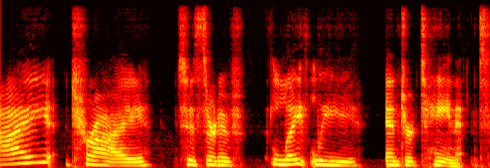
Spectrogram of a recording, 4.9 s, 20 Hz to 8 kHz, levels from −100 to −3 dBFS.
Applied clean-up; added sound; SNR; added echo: none; none; none; reverberation time 0.2 s.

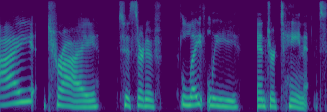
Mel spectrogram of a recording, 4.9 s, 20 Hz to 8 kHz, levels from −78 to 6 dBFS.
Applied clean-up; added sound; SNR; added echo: none; none; none; none.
